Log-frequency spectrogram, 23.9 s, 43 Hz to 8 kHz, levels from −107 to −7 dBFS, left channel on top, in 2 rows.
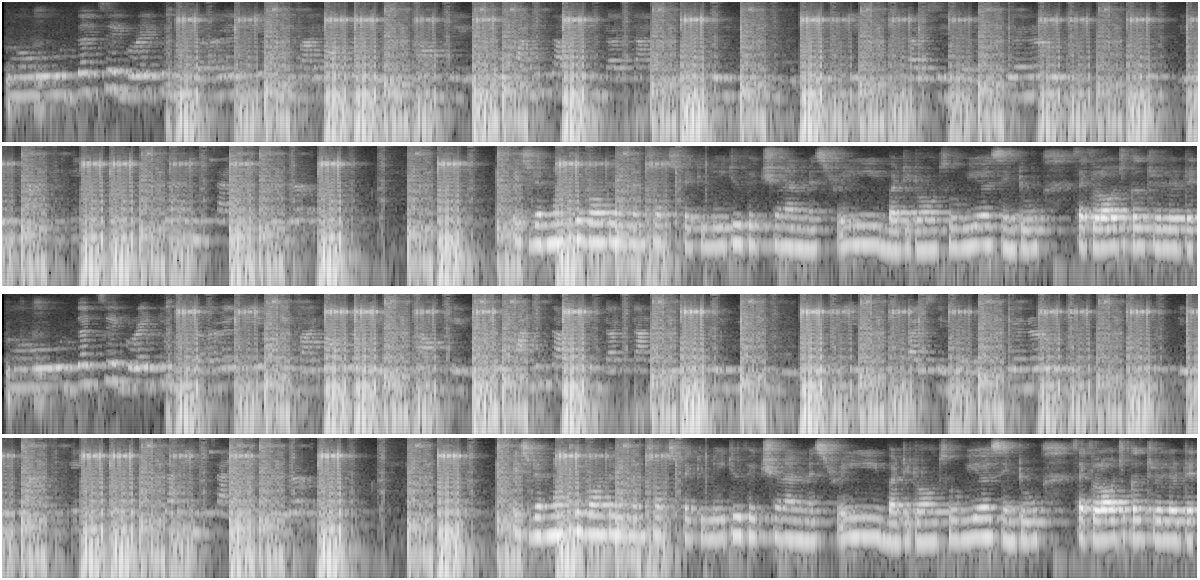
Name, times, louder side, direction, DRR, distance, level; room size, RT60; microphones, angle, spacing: voice 1, 0.0-8.7 9.0-10.7 11.2-13.1 13.5-15.0, right 1 dB, 65° right, -1 dB, 3.8 m, -35 dB
sound 1, 1.6-19.0, right 1 dB, 10° right, 0.4 m, -23 dB
voice 2, 17.0-23.9, right 2 dB, 35° right, 4 dB, 0.8 m, -23 dB
21.5 x 7.5 x 4.4 m, 0.79 s
head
